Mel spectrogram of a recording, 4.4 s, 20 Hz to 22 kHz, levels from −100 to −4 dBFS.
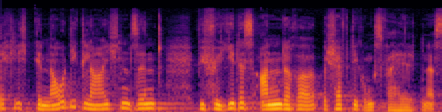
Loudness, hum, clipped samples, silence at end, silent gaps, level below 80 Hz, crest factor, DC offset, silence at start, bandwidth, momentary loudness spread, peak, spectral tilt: -26 LUFS; none; under 0.1%; 0 s; none; -54 dBFS; 16 dB; under 0.1%; 0 s; 15.5 kHz; 11 LU; -10 dBFS; -6 dB/octave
